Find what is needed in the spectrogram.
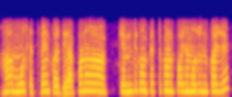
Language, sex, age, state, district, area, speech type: Odia, male, 30-45, Odisha, Jajpur, rural, conversation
